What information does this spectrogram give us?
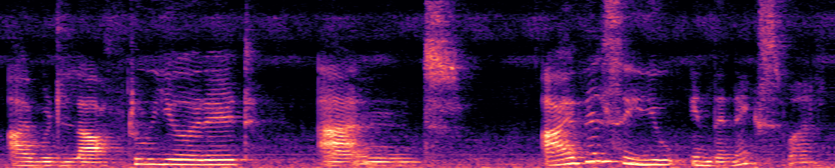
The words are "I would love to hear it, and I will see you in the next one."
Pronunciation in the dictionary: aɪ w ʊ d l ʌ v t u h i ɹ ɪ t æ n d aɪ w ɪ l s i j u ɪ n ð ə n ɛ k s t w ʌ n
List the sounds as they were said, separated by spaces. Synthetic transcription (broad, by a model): aɪ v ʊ d l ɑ f t u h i ɹ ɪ t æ n d aɪ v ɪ l s i j u ɪ n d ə n ɛ k s t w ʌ n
